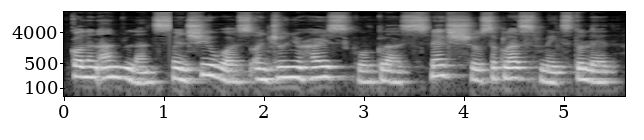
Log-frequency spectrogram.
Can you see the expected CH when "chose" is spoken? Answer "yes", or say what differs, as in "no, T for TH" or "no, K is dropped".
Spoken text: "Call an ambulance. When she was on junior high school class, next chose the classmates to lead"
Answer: no, SH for CH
